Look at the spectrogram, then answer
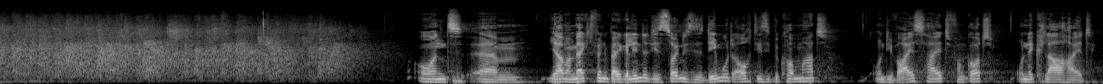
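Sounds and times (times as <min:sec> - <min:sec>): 
audience applause: 0:00.0 - 0:03.8
speech: 0:04.2 - 0:11.0.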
